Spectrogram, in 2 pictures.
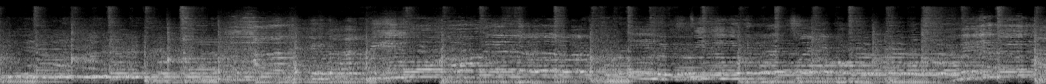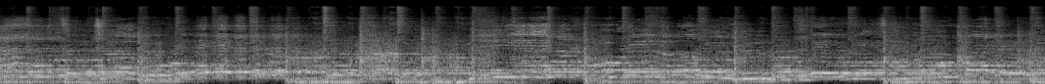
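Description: No technical faults can be heard anywhere in the clip, and the signal holds steady throughout.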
